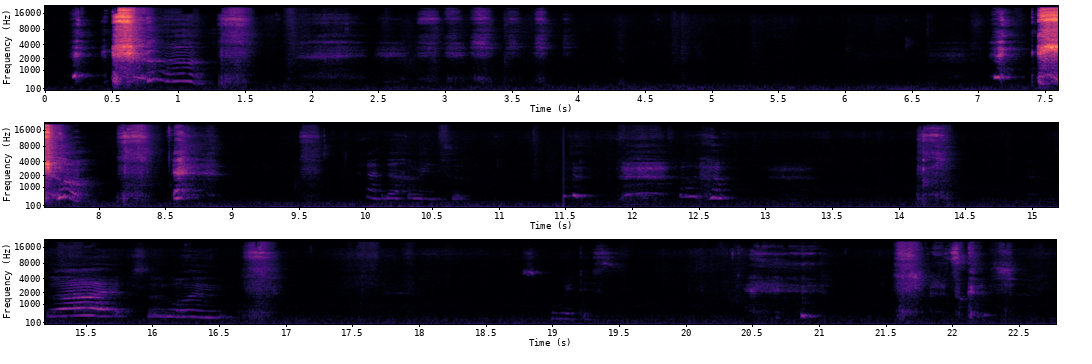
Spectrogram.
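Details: An adult woman sneezes twice, with sniffles and soft breaths between; sneezing with a runny nose on a windy day with heavy airborne pollen.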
